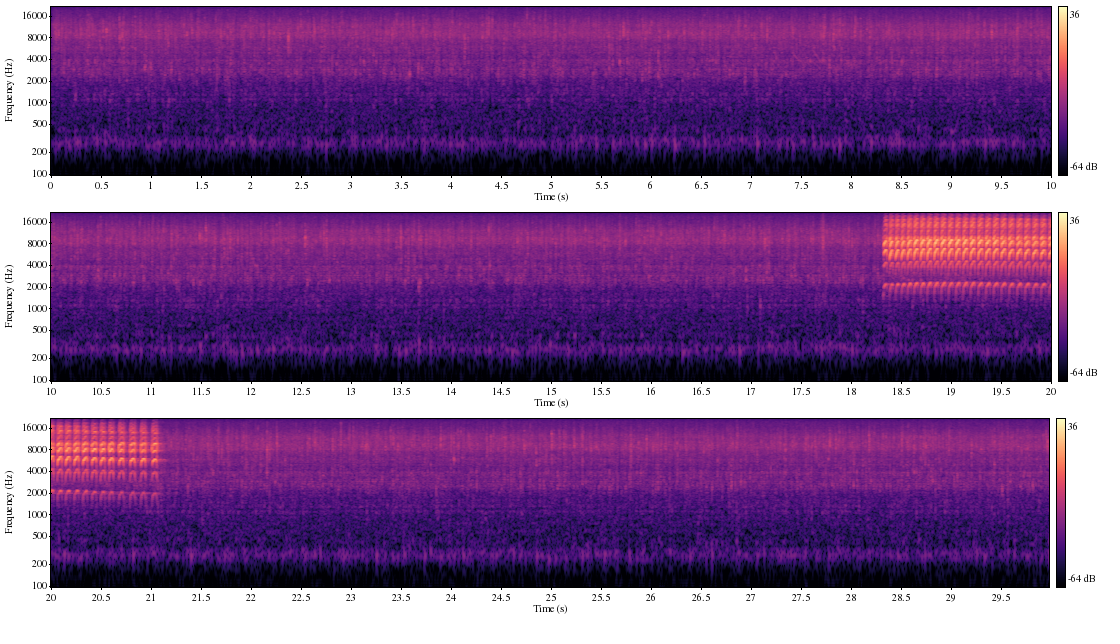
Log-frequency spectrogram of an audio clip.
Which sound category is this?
Soundscapes > Nature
